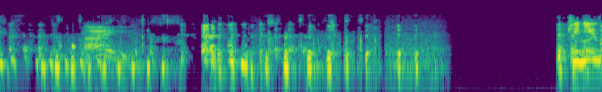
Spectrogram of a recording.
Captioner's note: laughter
